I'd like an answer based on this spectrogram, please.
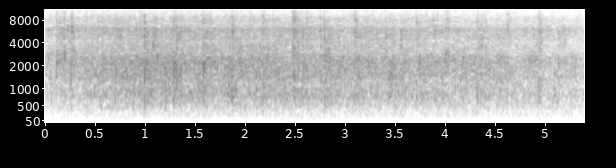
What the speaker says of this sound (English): Please give our faculty a round of applause.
